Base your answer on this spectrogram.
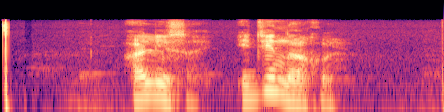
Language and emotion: Russian, neutral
